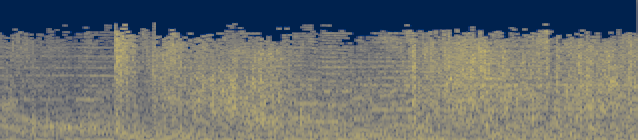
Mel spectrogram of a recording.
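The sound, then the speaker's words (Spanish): French artillery pounding a wooden-walled fort on a hillside during a battle, a dense, continuous roar of cannon fire with a couple of sharper booms cutting through the heavy rumble. “artillería francesa dispara contra una fortificación amurallada en madera situada en una colina.”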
